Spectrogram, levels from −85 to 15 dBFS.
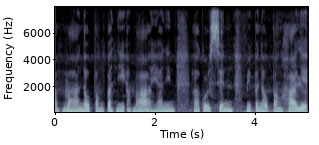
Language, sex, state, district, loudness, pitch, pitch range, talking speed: Mizo, female, Mizoram, Aizawl, -19 LUFS, 185 Hz, 185-195 Hz, 190 wpm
